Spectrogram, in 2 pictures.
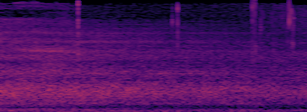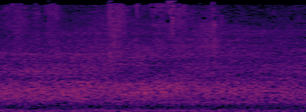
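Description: A steady, distant airliner engine roar drones on at Manchester Airport as an Etihad jet pushes back, broadband and unchanging throughout.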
